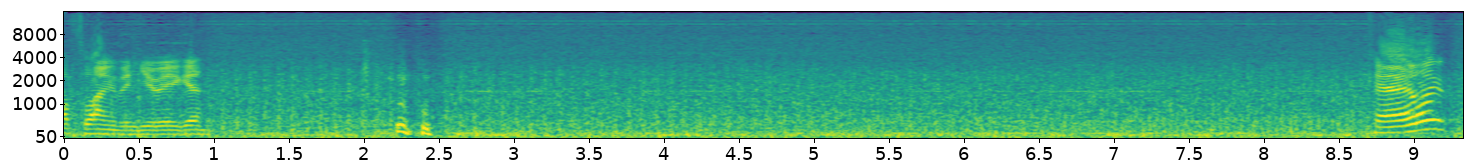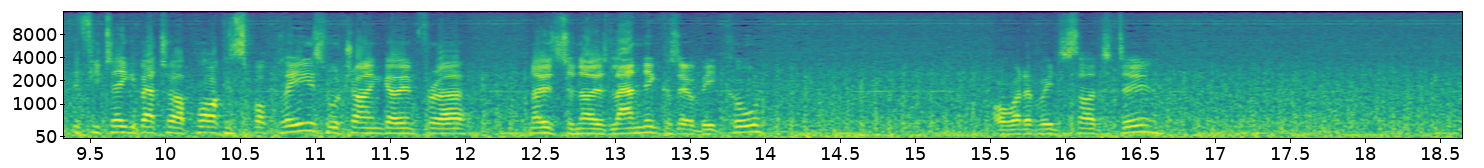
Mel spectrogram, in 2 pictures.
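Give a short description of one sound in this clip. A helicopter engine drones steadily with its rotor thumping.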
